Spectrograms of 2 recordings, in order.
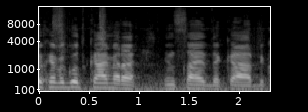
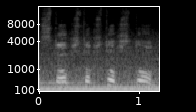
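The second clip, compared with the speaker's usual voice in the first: loud urgent commands; urgent shout; 6 semitones higher, 8 dB louder, slower than usual. Real, not acted. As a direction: shout it to stop the car. Instructor halting the student driver.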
